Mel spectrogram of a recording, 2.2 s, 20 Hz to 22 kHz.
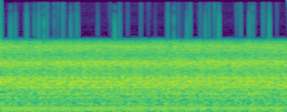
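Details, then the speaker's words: Carbureted Dodge 2.2 with Holley 5220 carb, air cleaner removed, idle raised a couple hundred RPM from 1,000 via the idle speed screw after rough idling; steady, even smooth low hum with no misses or knocks, normal idle. "I have increased it by merely a couple hundred RPM. It's idling good right now. It was idling at 1,000."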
